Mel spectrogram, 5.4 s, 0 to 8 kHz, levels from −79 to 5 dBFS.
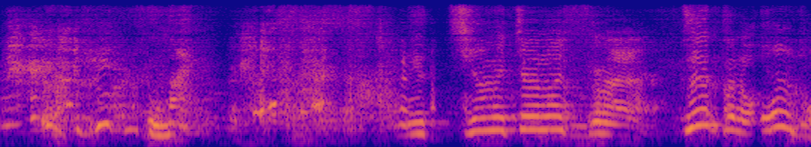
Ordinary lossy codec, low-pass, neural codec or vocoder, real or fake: none; 7.2 kHz; codec, 44.1 kHz, 2.6 kbps, DAC; fake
